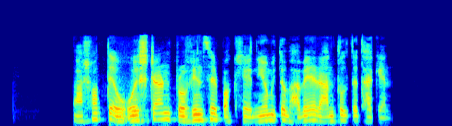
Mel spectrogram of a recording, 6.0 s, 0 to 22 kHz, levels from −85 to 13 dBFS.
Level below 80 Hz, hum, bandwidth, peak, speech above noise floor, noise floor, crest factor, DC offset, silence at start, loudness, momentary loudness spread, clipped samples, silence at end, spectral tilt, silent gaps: -58 dBFS; none; 8.2 kHz; 0 dBFS; 67 dB; -85 dBFS; 20 dB; under 0.1%; 1 s; -17 LUFS; 8 LU; under 0.1%; 0.85 s; -4 dB/octave; none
